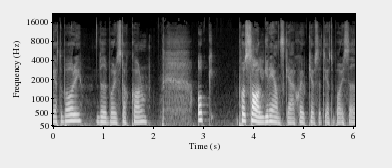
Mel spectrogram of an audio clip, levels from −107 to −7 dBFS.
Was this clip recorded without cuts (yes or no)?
no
